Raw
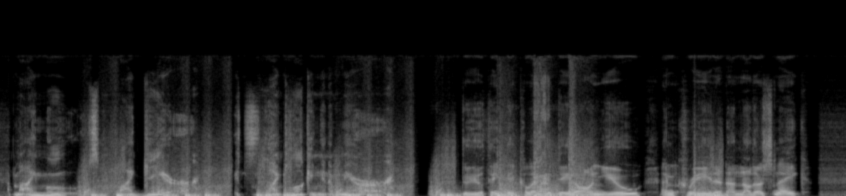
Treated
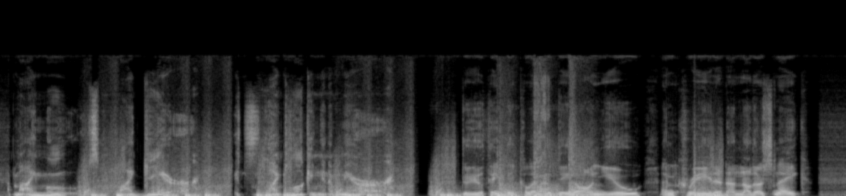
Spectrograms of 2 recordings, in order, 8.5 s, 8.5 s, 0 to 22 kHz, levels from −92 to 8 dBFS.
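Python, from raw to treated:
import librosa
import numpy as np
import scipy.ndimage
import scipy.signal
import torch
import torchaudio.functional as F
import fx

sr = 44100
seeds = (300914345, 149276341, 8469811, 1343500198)

y = fx.peak_eq(x, sr, hz=1900.0, db=-10.0, octaves=0.67, at=(5.04, 6.73))
y = F.gain(torch.from_numpy(y), 5.0).numpy()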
